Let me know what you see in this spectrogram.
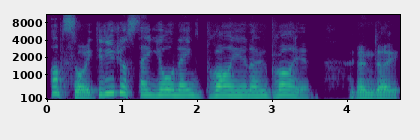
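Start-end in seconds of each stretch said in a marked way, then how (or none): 0.1-3.5 Austin Powers. Acted. Austin pausing the fight to query the name, incredulous. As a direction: stretch the name out in disbelief. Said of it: "And he's like".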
